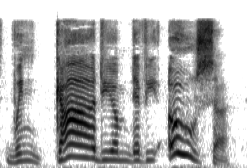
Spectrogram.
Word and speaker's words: Wingardium Leviosa: It's Wingardium Leviosa. Make the gar nice and long.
